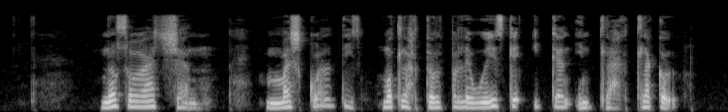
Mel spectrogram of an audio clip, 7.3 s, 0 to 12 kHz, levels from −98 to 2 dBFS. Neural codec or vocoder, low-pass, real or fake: none; 7.2 kHz; real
